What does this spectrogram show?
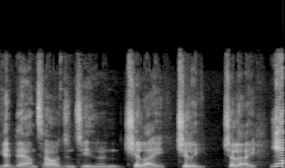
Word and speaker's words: Chile: So I was told specifically by the English-speaking South Americans that I was saying it wrong and I needed to call it. It's not Chile, it's Chile.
